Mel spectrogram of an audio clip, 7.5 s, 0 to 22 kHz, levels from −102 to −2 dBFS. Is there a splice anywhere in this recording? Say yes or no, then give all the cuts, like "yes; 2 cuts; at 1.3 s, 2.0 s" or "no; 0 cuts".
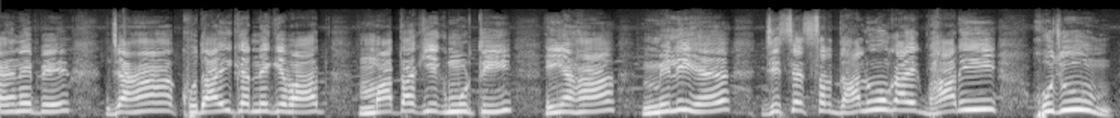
no; 0 cuts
